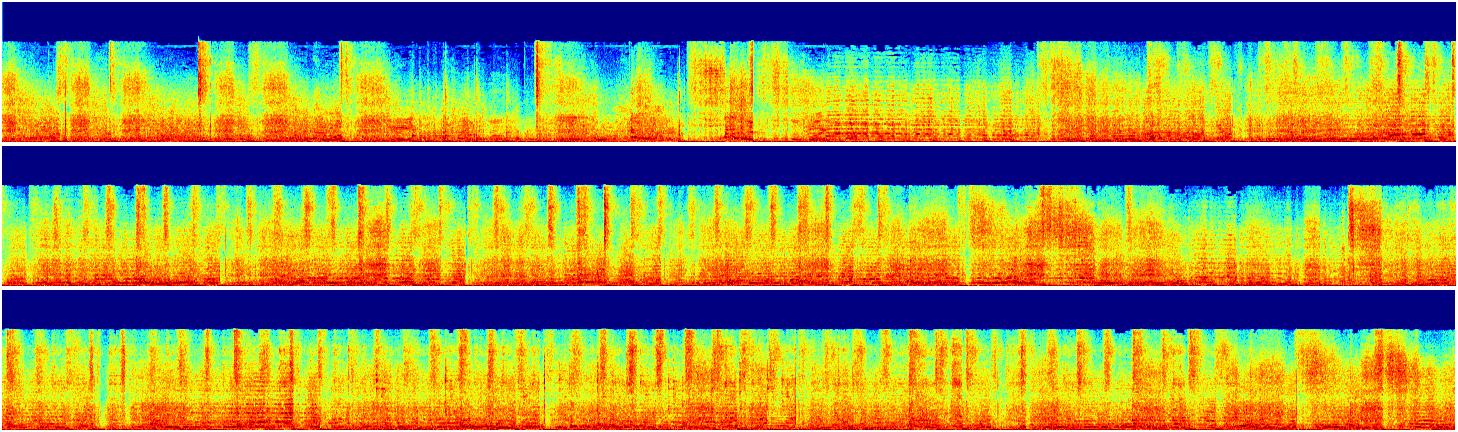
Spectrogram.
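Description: A marching band plays a stand tune in the bleachers: loud brass with sousaphones over a driving drum line, continuing throughout.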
